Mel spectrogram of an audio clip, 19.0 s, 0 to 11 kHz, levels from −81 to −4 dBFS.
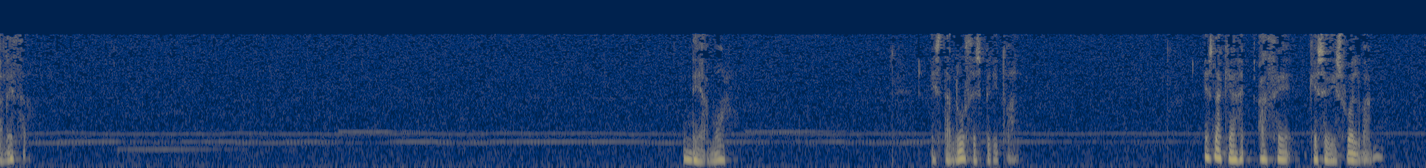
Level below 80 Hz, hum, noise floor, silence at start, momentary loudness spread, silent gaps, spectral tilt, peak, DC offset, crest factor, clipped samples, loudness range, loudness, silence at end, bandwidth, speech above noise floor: -64 dBFS; none; -56 dBFS; 0 s; 20 LU; none; -4.5 dB/octave; -16 dBFS; under 0.1%; 24 dB; under 0.1%; 19 LU; -37 LUFS; 0 s; 6.2 kHz; 21 dB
